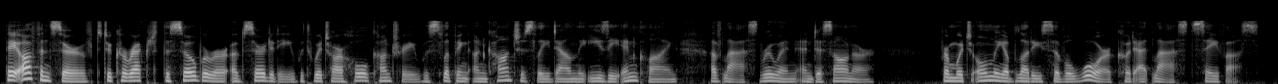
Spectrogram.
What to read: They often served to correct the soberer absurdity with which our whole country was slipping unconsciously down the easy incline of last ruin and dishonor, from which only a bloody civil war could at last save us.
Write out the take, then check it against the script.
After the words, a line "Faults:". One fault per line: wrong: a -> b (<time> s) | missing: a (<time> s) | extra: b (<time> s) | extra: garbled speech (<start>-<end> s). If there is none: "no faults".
They often served to correct the soberer absurdity with which our whole country was slipping unconsciously down the easy incline of last ruin and dishonor, from which only a bloody civil war could at last save us.
Faults:
no faults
